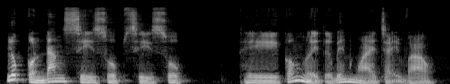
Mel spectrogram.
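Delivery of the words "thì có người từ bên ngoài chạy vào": plain reading voice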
